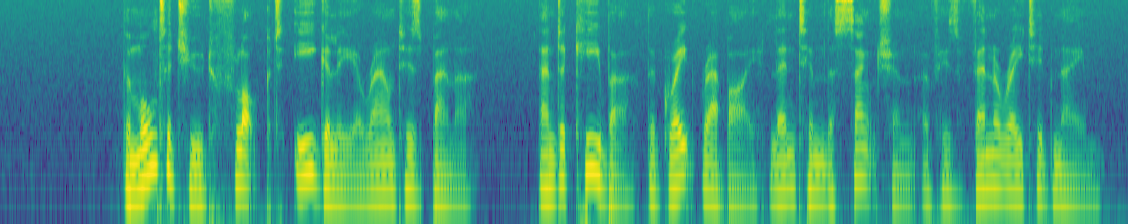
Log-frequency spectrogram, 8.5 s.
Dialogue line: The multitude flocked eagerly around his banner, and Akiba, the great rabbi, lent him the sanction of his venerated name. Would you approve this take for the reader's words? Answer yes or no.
yes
